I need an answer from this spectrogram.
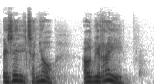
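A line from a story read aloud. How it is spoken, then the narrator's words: Shouted. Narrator (Catalan): cridava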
